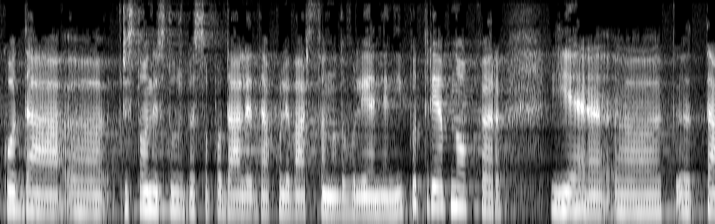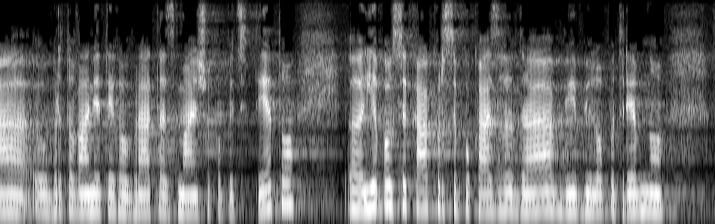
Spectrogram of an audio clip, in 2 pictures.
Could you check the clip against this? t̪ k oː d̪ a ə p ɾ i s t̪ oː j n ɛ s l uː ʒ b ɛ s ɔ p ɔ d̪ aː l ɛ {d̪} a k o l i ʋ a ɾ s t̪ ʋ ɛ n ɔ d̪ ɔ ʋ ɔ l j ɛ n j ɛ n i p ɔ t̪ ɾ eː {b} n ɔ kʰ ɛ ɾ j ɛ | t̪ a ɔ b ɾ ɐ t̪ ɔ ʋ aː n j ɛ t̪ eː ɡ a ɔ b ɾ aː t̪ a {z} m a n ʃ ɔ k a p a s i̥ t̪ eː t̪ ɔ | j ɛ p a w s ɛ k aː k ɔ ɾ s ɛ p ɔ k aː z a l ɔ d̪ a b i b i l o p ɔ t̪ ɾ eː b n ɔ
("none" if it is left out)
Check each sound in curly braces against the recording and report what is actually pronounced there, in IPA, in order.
d̪, b, z

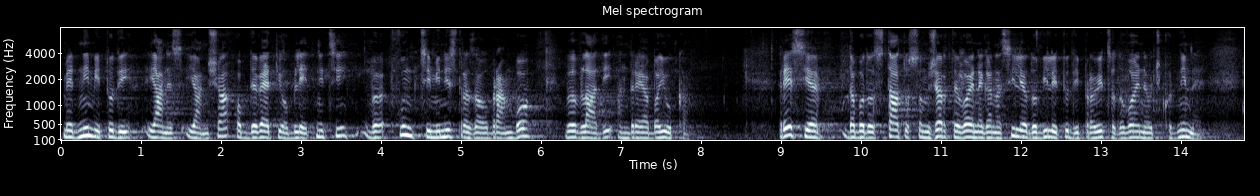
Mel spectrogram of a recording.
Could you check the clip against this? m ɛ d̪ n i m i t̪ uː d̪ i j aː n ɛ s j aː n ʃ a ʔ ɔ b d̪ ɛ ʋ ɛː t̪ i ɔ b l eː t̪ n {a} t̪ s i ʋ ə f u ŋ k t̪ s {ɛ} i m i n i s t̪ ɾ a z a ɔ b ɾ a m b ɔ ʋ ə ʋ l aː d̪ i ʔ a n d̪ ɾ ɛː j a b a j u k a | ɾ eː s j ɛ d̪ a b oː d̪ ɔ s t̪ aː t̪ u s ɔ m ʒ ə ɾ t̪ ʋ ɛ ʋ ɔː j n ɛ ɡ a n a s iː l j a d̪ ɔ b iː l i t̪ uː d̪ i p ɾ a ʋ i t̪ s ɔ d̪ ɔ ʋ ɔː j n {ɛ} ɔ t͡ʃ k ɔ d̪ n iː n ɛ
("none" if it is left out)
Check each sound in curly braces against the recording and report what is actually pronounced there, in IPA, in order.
i, i, ɛ

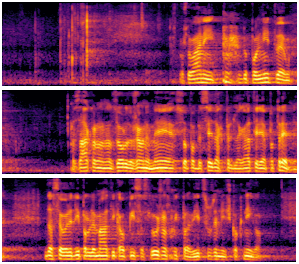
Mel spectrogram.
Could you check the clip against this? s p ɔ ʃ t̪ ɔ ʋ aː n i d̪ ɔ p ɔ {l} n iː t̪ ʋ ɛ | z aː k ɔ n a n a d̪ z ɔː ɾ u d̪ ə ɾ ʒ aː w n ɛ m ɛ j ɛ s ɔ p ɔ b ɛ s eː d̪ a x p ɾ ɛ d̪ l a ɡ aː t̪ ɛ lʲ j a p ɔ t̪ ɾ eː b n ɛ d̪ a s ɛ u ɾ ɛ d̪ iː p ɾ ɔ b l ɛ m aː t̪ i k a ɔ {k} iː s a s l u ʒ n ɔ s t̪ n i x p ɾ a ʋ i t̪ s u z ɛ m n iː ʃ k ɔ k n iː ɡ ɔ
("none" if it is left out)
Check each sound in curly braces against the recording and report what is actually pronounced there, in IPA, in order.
l, p

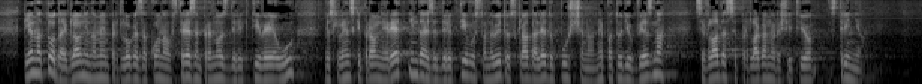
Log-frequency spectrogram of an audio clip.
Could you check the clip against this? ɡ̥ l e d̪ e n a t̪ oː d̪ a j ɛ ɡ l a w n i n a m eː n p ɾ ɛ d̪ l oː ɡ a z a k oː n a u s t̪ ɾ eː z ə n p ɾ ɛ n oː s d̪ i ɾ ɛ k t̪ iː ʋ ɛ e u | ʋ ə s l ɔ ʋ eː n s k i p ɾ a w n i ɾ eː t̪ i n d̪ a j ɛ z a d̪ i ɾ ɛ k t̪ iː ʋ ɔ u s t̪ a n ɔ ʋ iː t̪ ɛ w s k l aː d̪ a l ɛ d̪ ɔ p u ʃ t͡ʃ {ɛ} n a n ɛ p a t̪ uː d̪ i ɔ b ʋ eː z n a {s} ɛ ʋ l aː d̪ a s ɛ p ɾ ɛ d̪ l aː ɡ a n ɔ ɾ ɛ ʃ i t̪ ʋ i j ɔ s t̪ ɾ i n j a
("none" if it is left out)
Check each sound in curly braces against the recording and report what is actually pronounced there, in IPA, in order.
ɛ, s

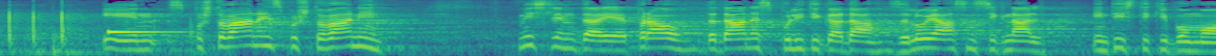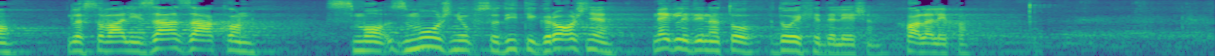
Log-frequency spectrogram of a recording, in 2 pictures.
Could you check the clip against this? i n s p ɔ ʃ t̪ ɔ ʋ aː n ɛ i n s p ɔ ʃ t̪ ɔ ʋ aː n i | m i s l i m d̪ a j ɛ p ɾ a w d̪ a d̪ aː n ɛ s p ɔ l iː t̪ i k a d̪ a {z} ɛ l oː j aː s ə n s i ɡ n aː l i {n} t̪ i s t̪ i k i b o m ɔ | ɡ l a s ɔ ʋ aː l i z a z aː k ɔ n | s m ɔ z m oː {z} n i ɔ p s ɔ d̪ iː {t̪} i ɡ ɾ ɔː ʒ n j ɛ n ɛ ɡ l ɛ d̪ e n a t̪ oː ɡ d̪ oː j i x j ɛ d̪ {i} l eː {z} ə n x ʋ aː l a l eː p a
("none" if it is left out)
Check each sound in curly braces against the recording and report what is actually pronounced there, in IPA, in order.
z, n, ʒ, t̪, ɛ, ʒ

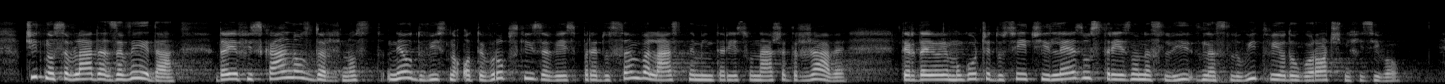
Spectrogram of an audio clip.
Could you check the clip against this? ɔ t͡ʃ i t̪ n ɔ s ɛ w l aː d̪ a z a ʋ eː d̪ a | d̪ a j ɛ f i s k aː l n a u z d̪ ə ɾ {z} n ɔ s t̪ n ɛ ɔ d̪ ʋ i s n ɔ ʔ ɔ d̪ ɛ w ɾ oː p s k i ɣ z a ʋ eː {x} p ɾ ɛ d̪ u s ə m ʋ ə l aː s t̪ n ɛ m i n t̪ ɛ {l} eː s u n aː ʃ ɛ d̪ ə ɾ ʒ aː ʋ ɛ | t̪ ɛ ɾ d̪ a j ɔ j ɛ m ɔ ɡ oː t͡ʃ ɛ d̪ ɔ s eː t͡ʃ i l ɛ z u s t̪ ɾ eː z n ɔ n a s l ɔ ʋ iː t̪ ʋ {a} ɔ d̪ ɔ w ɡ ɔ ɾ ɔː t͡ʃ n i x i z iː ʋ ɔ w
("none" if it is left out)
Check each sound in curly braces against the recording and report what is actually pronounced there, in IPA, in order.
ʒ, s, ɾ, i

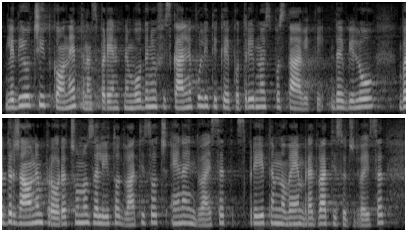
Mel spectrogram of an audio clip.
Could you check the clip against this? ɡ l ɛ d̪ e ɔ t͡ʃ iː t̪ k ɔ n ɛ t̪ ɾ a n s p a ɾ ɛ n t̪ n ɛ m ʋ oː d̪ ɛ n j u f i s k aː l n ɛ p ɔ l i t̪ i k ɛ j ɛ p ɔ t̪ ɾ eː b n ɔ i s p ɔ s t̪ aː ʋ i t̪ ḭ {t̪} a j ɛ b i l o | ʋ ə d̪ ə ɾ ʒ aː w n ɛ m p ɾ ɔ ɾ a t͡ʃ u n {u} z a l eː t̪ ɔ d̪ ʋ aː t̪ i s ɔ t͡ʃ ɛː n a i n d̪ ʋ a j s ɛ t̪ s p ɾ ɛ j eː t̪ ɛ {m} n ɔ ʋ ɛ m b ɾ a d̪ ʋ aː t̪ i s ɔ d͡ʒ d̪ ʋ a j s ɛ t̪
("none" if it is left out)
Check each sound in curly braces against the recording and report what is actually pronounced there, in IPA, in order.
d̪, u, m

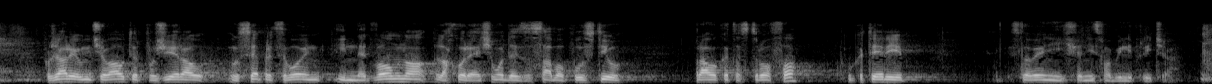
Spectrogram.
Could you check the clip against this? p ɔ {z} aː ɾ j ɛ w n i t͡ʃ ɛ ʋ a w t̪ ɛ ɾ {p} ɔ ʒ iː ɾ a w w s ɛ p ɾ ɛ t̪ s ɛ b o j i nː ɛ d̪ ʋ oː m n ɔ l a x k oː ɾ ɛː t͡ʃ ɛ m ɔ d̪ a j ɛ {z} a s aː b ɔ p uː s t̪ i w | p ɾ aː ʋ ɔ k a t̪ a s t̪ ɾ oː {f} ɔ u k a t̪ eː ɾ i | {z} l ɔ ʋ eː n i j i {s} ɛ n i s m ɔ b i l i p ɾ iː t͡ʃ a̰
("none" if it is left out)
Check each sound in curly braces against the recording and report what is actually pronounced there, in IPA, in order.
ʒ, p, z, f, s, ʃ

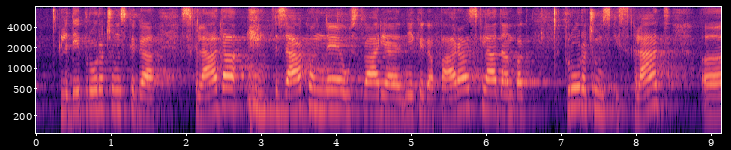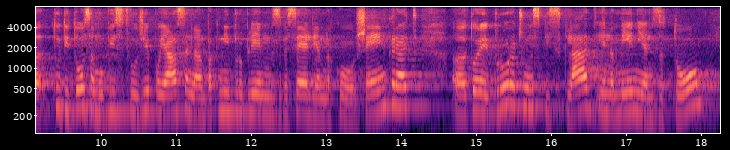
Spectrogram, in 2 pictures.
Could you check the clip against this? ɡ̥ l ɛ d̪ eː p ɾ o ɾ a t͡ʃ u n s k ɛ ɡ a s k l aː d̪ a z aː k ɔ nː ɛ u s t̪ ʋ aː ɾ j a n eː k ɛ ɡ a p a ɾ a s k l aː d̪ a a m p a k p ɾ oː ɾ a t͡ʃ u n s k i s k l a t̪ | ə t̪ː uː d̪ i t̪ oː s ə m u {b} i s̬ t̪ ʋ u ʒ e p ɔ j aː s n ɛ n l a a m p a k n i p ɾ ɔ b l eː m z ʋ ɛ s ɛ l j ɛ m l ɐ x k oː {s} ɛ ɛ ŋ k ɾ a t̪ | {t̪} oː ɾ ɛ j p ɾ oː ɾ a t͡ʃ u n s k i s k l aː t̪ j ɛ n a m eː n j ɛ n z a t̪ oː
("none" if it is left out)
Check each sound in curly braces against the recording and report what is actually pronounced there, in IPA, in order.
b, ʃ, t̪

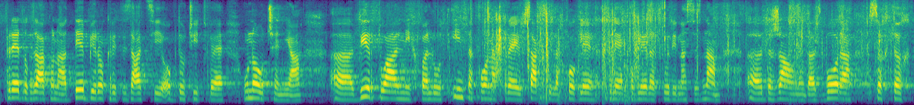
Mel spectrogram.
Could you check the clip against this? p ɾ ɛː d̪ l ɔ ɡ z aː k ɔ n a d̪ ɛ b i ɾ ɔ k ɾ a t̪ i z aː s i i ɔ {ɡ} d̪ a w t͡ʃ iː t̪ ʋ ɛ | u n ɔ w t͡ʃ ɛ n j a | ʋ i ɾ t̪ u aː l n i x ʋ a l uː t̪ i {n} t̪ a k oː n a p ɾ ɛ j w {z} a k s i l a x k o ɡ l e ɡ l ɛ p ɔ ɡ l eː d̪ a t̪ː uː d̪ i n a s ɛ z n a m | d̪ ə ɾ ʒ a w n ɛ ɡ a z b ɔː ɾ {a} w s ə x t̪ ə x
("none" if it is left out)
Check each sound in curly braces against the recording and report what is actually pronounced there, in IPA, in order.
b, n, s, a

